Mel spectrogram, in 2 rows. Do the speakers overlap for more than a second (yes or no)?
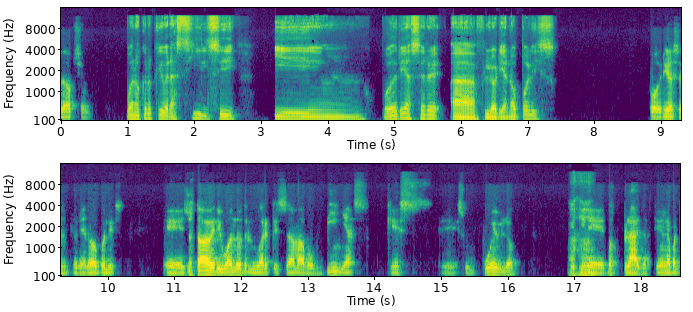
no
